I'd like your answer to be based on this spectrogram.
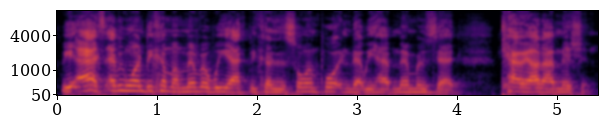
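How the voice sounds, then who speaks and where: Very high-pitched man addressing a meeting. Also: steady tone, quick pace, fairly bright tone. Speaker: community organization speaker.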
